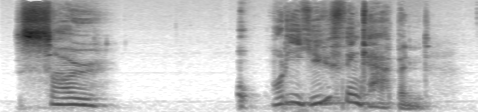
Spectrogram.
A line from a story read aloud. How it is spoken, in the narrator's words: Laura whispers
